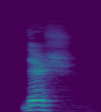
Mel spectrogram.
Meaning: 1. the state of being broke 2. sperm, semen
- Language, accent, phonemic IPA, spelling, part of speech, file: French, Canada, /dɛʃ/, dèche, noun, LL-Q150 (fra)-dèche.wav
